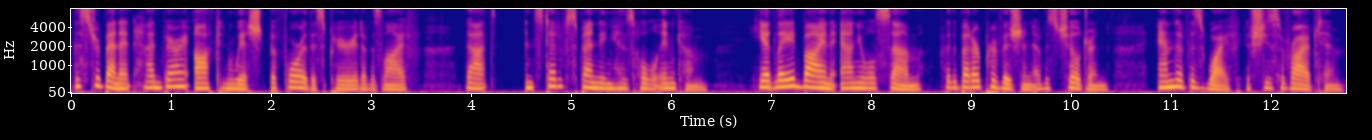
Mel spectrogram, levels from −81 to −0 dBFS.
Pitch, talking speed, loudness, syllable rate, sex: 185 Hz, 195 wpm, -18 LUFS, 5.3 syllables/s, female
